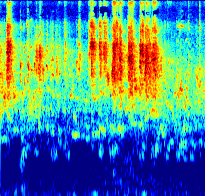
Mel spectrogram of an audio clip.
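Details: Budgerigars chirping in the morning, a softer, steady stream of high twittering warbles with uneven pulses and a faint low hum in the background.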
